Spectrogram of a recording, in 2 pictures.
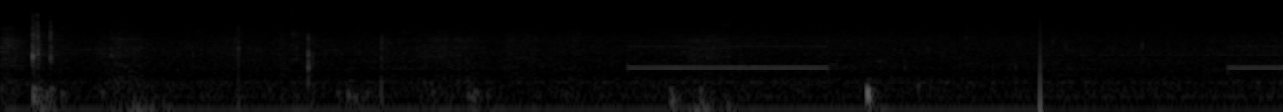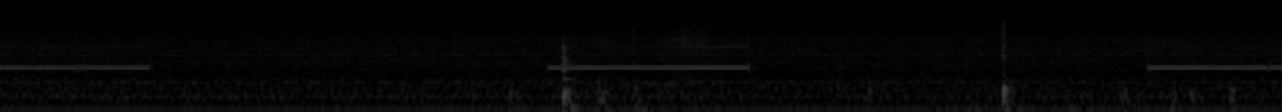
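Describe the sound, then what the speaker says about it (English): An outgoing VoIP phone call sounds through a computer: faint keypad tones and clicks at the start, then a steady ringback tone repeating at regular intervals over a soft background hiss. "I'm just going to call you with that number now"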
